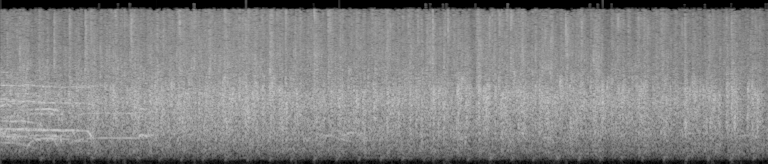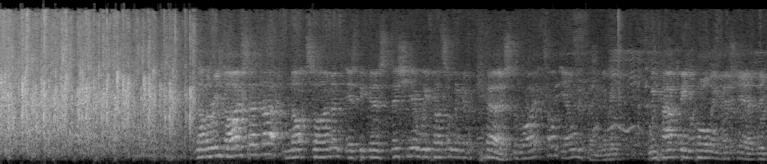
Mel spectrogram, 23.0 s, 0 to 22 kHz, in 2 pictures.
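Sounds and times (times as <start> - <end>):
audience applauding: 0.0 - 14.8.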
